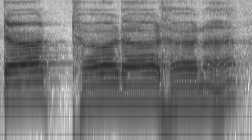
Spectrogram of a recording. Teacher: ट, ठ, ड, ढ, न जीभ उलटी या ठिकाणी मूर्धीला लागते म्हणून मूर्धन्य म्हणायचं.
